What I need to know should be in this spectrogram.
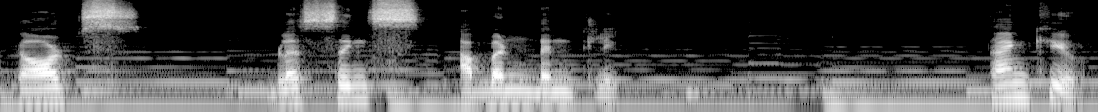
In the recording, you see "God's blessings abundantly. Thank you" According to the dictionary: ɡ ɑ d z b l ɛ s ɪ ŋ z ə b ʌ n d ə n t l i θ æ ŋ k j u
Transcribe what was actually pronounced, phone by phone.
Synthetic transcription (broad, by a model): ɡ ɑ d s b l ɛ s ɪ ŋ s ə b ʌ n d ə n t l i t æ ŋ k j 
